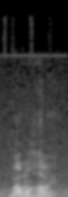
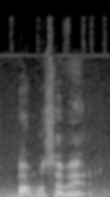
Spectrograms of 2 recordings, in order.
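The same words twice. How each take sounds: First: The S sounds are dropped. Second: The S sounds are kept.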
